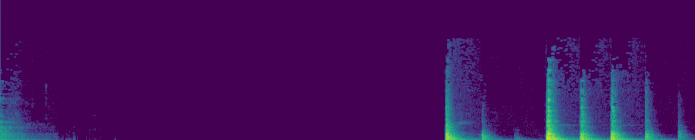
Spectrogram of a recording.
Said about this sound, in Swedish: Nej, jag, jag knackar på hemma hos, hos dig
